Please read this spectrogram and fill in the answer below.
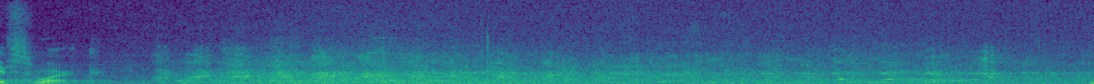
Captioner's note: audience laughing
